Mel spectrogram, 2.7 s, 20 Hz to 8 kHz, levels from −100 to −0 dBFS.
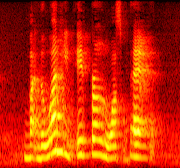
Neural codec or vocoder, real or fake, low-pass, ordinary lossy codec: codec, 16 kHz, 0.8 kbps, ZipCodec; fake; none; none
